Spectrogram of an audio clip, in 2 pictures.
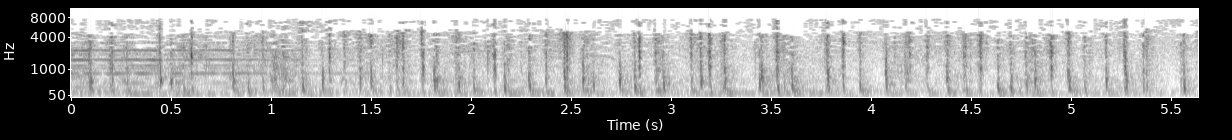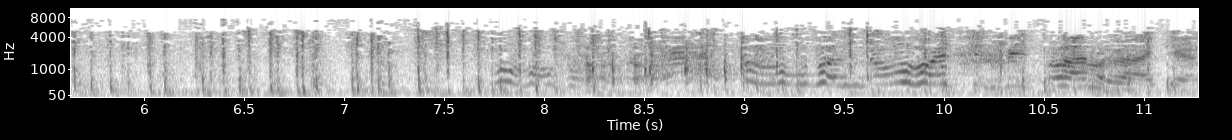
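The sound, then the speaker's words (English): Horse hooves clip-clop in a quick, steady rhythm throughout, loud, with a murmur of voices rising over the hoofbeats near the end. “Oh, yes, it's my favorite horse.”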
